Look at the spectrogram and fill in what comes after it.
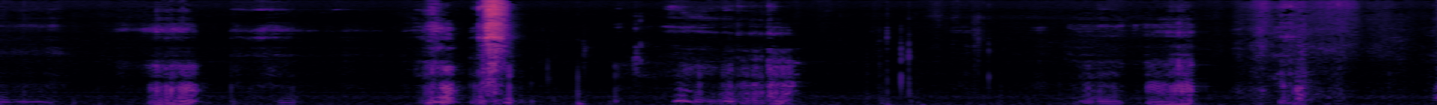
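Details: Pug dog having a strong seizure, given anti-epileptic medicine through the nose: short rough noisy bursts of growling, breathy sounds, each about half a second long, irregularly spaced, with a woman's soft reassuring Japanese speech nearby.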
